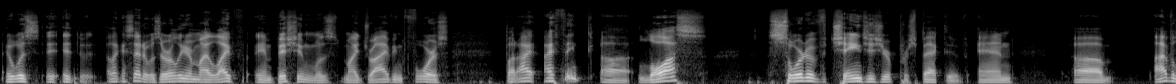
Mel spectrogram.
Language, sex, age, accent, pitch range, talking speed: English, male, 50-69, American, 90-110 Hz, 165 wpm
